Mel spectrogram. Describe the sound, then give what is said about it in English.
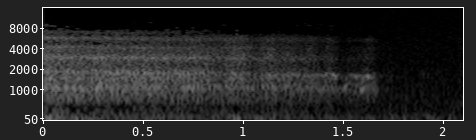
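A deep breath is released through the mouth during a guided breathing exercise: a soft, airy rush that holds for under two seconds and then fades out, heard alone with no talk. “take a deep breath in through your nose and release through your mouth”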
